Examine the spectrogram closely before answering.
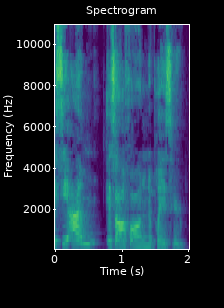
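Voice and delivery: normal talking voice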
